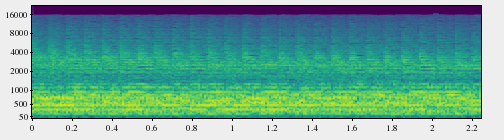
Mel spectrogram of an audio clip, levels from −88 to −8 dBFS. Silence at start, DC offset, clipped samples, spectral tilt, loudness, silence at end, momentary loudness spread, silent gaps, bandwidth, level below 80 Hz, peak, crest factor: 0 s; under 0.1%; under 0.1%; -4.5 dB/octave; -13 LUFS; 0 s; 1 LU; none; 16 kHz; -50 dBFS; -2 dBFS; 12 dB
